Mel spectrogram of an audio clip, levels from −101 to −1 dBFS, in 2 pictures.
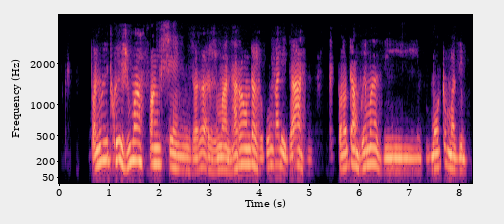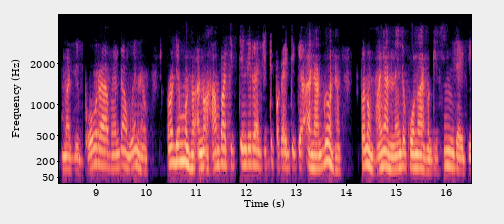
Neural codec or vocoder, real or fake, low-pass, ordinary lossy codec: none; real; 3.6 kHz; AAC, 24 kbps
